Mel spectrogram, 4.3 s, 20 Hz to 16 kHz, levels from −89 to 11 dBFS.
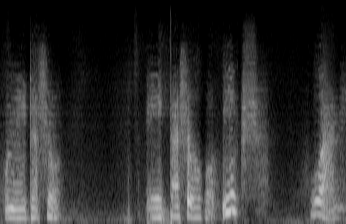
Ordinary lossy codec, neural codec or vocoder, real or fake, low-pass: none; codec, 44.1 kHz, 0.9 kbps, DAC; fake; 14.4 kHz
